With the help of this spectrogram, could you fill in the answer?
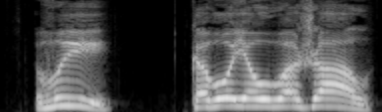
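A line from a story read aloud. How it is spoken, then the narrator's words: Shout. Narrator (Russian): закричал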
